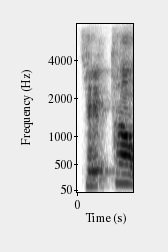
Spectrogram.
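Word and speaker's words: δ: 여기 보시면은 W5에서 W5를 우리가 업데이트 할 때 쓰였던 얘가 델타 5원이 얘를 이제 델타라고 읽습니다.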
